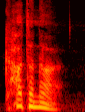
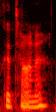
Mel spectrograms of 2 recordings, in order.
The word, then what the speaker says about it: katana: Did you know that a katana blade is actually pronounced katana. – No, I thought it was just katana.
